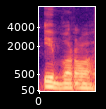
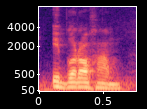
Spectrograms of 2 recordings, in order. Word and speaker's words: Ibrahim: Tapi cara pelafalan diizinkan oleh Nabi dilafalkan dengan cara baca Ibrahim dengan cara baca Ibrahim.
